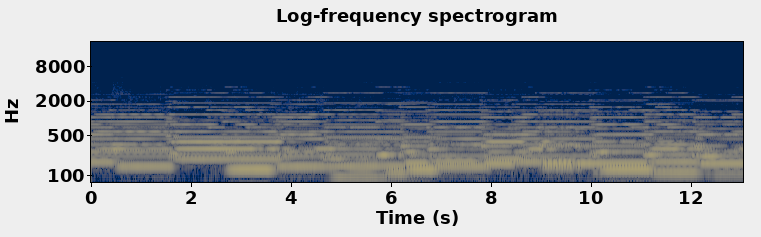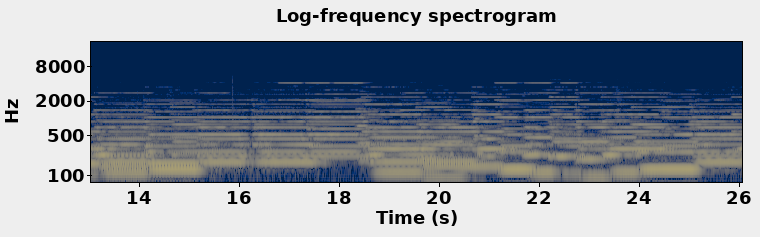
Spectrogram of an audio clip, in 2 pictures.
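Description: Church organ playing full sustained chords over a moving bass line.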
